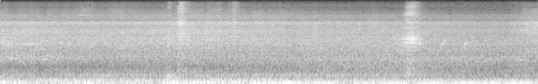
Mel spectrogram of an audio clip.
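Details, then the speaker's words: Deep, uneven shaky idle with strong engine vibration and check engine light; scanner shows cylinder four misfire, coil and spark plug on number four to be checked. Cylinder misfire rough idle. "tsaka masyadong malakas yung vibration ng makina. Malakas yung nginig."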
